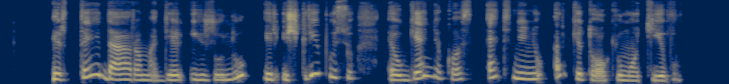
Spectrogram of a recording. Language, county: Lithuanian, Marijampolė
